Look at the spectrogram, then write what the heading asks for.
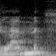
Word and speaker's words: lamb: We don't pronounce this B, we don't pronounce it, we say lamb, snake, crocodile, butterfly, bee, scorpion, owl, dolphin, spider, donkey, giraffe, tiger, leopard, rabbit, horse, camel, turtle, dove, ant.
